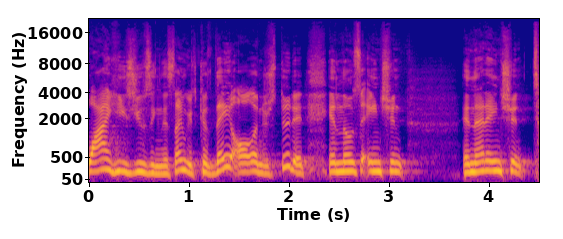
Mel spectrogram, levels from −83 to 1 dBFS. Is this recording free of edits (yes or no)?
yes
